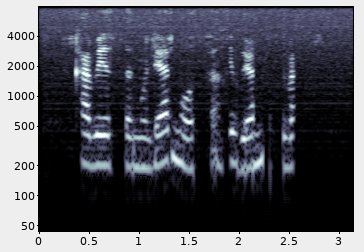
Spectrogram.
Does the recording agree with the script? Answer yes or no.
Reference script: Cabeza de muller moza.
no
